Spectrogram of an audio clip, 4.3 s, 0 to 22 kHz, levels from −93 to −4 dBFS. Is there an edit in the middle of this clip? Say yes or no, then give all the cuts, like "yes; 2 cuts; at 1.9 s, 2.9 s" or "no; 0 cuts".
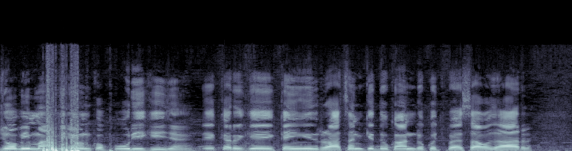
yes; 1 cut; at 1.6 s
